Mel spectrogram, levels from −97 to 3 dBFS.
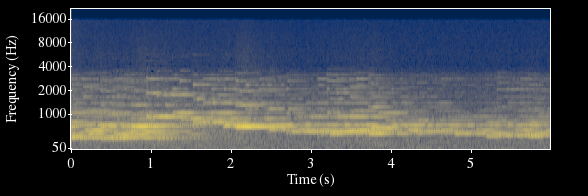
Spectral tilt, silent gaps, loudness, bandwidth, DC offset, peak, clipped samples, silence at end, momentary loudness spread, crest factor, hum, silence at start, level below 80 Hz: -6.5 dB/octave; none; -20 LUFS; 5.8 kHz; under 0.1%; -4 dBFS; under 0.1%; 0 s; 11 LU; 14 dB; none; 0 s; -52 dBFS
